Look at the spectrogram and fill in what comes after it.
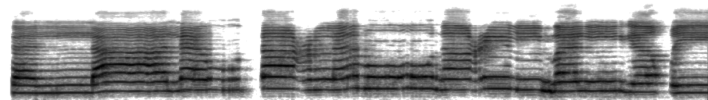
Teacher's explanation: یہاں پر عین کی آواز درمیان والے حلق سے آئے گی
